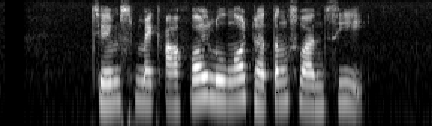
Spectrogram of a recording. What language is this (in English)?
Javanese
